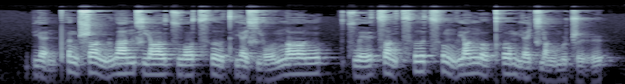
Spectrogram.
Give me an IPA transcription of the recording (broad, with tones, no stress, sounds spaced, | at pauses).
p j ɛ̰˨˩ n pʰ ə˥˧ n ʂ ɑ˥˩ ŋ ɻ w a˥ n ɕ j ɑ˥ ʊ̯ t͡s w ɔ˥ t͡sʰ ɹ̩˥˧ t̪ʰ j ɛ˥˩ ɕ j o˧˥ ʊ̯ n̪ ɑ˥ ŋ | t͡s w e˧˥ ɪ̯ t͡s ɑ˥˩ ŋ t͡sʰ ɹ̩˥ t͡sʰ ʊ˥˩ ŋ l j ɑ˥ ŋ ɤ˧˥ kʰ ɤ˥ m j ɛ˥ t͡ɕ j ɑ˨ ŋ m u˧˥ ʈ͡ʂ ɻ̩˨˩˦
